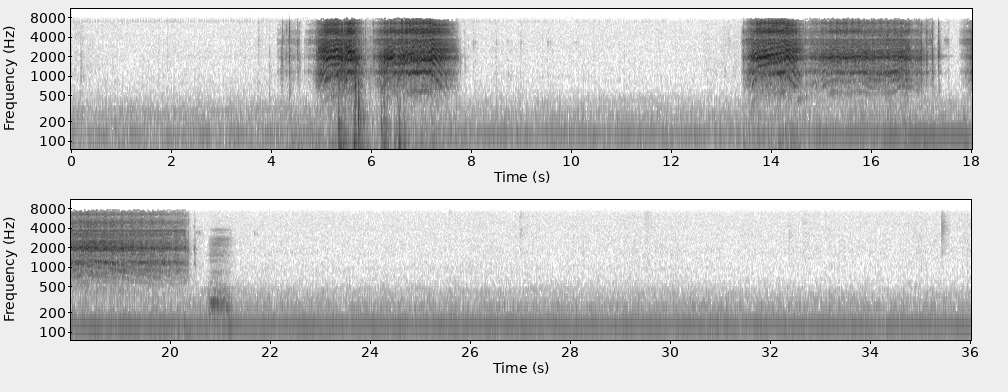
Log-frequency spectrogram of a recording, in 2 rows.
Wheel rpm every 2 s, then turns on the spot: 0, 0, 50, 70, 0, 0, 20, 60, 30, 40, 10, 0, 0, 0, 0, 0, 0, 0.
none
